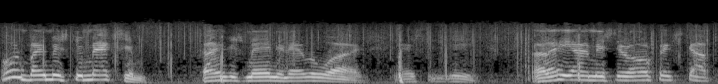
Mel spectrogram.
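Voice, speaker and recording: A man's voice: high-pitched, expressive, a little slow. An actor playing a folksy, talkative backcountry gas station man with a rural American drawl in 1930s radio drama. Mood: eager, admiring. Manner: chatty, hesitant, colloquial. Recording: hissy, crackling muffled 1930s radio recording.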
